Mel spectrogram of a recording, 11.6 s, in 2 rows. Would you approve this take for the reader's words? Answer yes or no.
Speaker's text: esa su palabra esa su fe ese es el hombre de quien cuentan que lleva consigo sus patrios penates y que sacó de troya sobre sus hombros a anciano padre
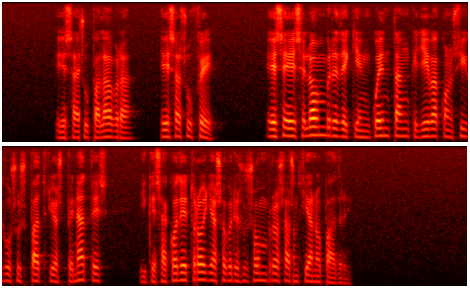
yes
